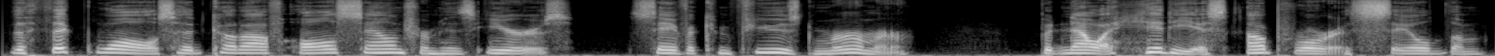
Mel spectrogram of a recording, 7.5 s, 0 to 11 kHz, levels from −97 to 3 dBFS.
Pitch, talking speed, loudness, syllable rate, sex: 180 Hz, 175 wpm, -21 LUFS, 4.6 syllables/s, female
